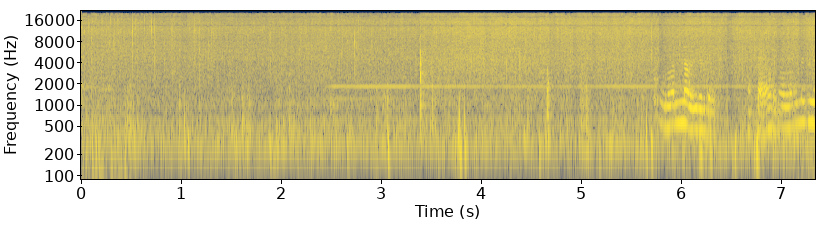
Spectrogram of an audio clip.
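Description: Onion fries in oil for an egg puff filling, making a soft, continuous sizzle with light stirring, and a cat meows a few times near the end.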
